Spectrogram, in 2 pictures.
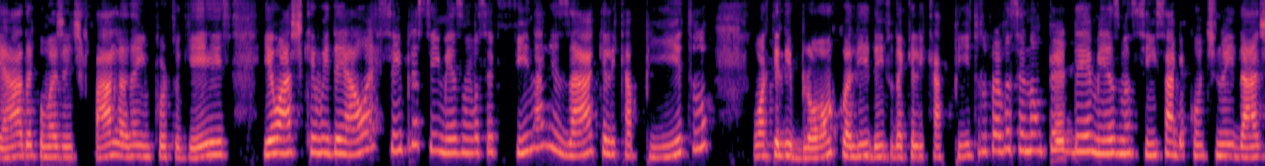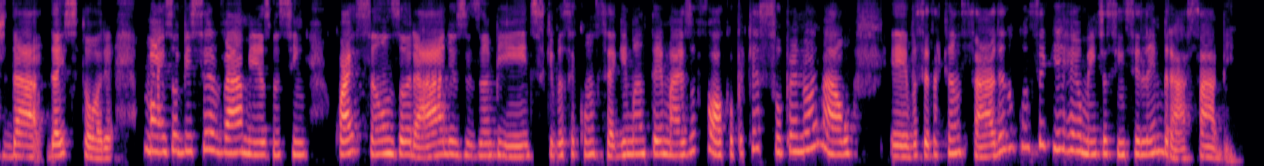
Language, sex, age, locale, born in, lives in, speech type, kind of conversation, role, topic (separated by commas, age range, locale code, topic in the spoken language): Portuguese, female, 45-49, pt-BR, Brazil, Italy, conversation, advice, advisor, Como posso manter o foco durante longas sessões de trabalho ou estudo?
